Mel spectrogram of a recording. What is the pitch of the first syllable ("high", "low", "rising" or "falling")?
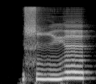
low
